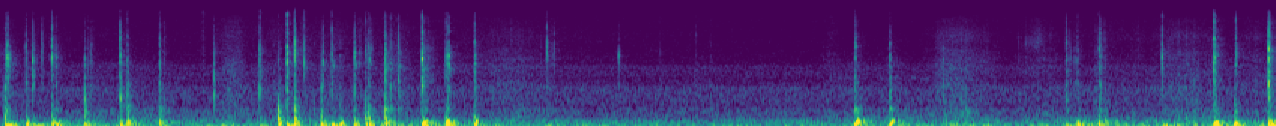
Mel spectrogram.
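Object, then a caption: Laptop keyboard with plastic keyboard cover. Long acrylic nail tips tap fast and repeatedly on a MacBook keyboard fitted with a thin pink patterned plastic/silicone cover over its solid keys. The result is quick bursts of short, dry clicks with a dull low thud. The typing runs in clusters, with a quieter stretch in the middle before resuming.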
